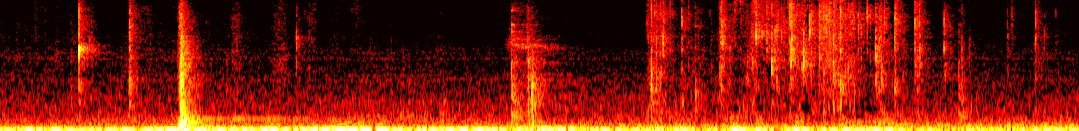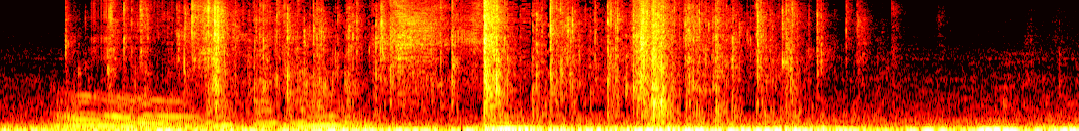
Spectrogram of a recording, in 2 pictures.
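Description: A stack of stiff baseball cards is being handled and shuffled by hand. There are crinkling and rustling sounds and scattered sharp clicks, and the rustling grows busier after about three seconds.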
